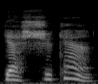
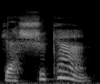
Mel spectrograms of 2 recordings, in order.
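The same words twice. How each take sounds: First: Yes you said as yeshu again; linked shu. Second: Yes you said as yeshu; linked shu. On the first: Teacher repeating yes you linked as yeshu. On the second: Teacher modelling yes you linked as yeshu. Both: Shown as a demonstration. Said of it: "sの後にゆが来る音".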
